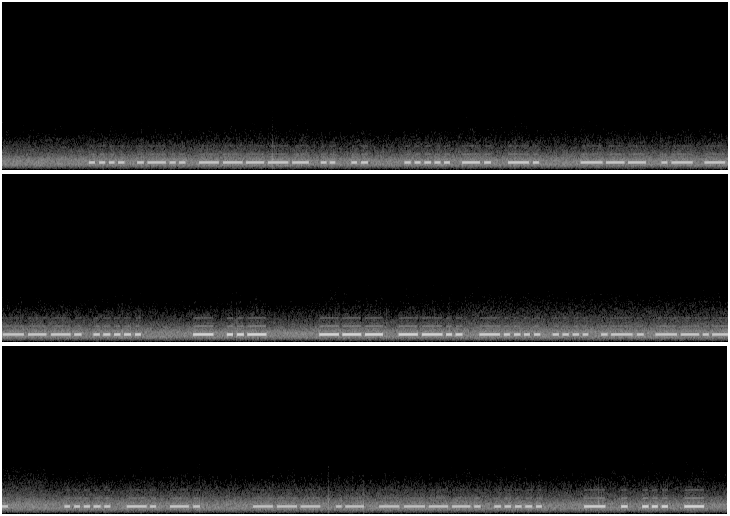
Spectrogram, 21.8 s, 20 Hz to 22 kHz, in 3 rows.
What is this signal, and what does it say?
Morse code, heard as a keyed tone, hand-sent with a straight key, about 24 wpm, 1080 Hz, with radio static and fading. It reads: HL0II 5NN OA95 TU OZ6HRQ 5NN OA95 TEST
